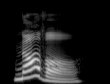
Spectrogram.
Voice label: "NOVEL", English; 3000 words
